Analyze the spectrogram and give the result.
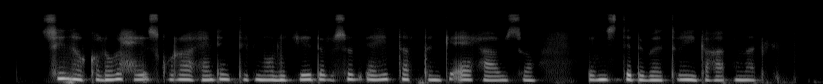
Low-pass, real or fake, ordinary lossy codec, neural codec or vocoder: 10.8 kHz; fake; none; codec, 24 kHz, 0.9 kbps, WavTokenizer, large speech release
